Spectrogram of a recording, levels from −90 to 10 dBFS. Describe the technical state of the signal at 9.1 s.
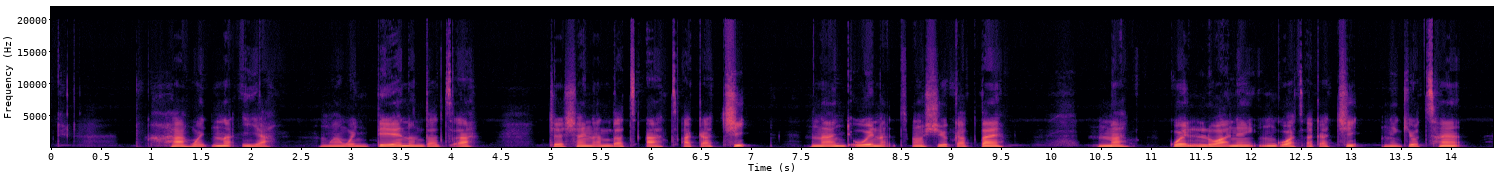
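A lost packet rebuilt from error correction runs from 9.09 to 9.15 s. About 40 ms of speech, which fits two separate packets, never arrived. The decoder played the lower-bitrate backup copies carried in the following packets instead, so nothing drops out, but that stretch sounds rougher and grainier than its surroundings.

Right after it, a short concealed packet loss spans 9.17 to 9.21 s. About 20 ms went missing and the receiver filled it by extending the preceding sound before blending back into the real signal. It comes across as a brief smear or wobble.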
